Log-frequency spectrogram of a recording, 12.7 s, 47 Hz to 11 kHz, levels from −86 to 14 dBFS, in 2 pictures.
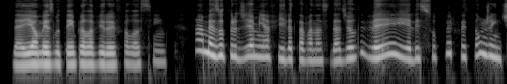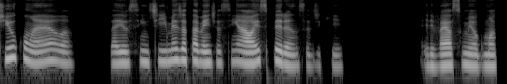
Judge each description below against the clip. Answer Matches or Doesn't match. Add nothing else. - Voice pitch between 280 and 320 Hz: Doesn't match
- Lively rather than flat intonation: Matches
